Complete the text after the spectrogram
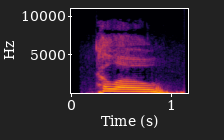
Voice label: hello female

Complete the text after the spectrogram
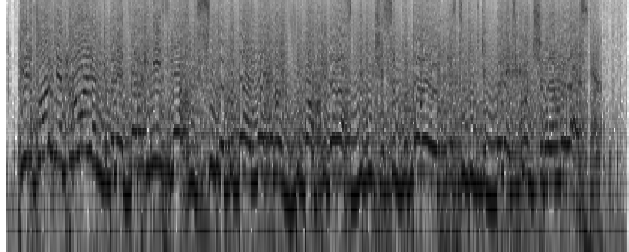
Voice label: russian man raging

